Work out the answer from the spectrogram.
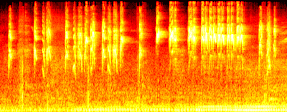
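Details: Sunda whistling thrush in ngriwik kasar style, a lure for caged birds: quick high chirps and chattering phrases growing denser, with a low hum in the background.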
